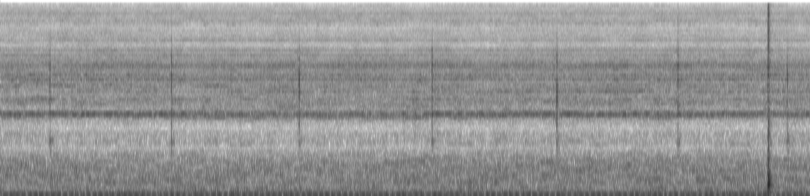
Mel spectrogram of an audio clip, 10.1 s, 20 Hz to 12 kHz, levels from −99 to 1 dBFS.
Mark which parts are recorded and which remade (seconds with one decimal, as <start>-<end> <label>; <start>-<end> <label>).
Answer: 0.0-10.1 remade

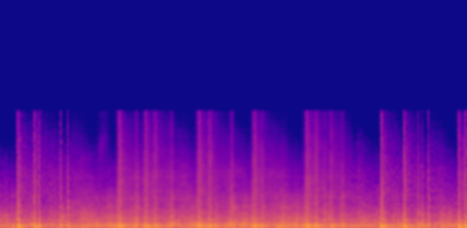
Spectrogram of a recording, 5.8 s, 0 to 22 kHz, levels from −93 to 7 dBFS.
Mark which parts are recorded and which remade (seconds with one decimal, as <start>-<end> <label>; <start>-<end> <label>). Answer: 0.0-0.9 recorded; 0.9-4.4 remade; 4.4-5.8 recorded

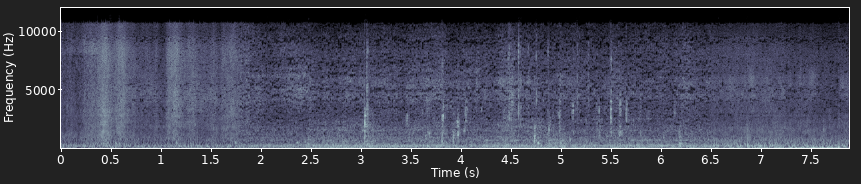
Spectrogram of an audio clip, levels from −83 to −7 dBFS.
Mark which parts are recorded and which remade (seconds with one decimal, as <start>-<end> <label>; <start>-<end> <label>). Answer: 0.0-1.8 remade; 1.8-6.5 recorded; 6.5-7.9 remade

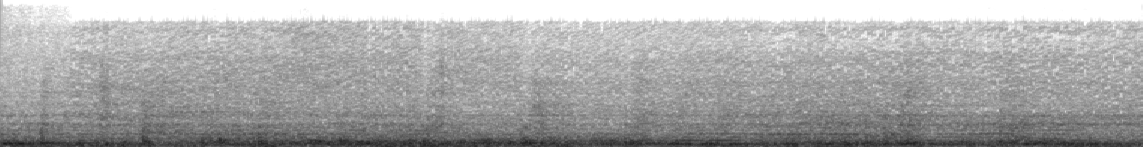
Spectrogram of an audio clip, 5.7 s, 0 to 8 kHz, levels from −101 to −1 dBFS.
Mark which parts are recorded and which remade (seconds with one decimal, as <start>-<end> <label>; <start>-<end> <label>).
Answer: 0.0-1.8 recorded; 1.8-4.3 remade; 4.3-5.7 recorded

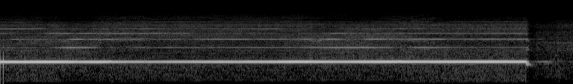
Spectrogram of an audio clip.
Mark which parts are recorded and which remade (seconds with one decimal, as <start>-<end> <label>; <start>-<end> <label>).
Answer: 0.0-1.1 remade; 1.1-1.5 recorded; 1.5-4.0 remade; 4.0-5.7 recorded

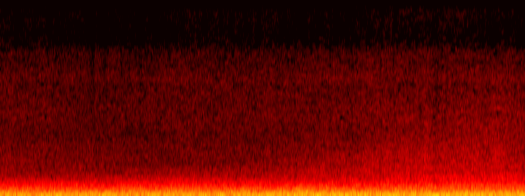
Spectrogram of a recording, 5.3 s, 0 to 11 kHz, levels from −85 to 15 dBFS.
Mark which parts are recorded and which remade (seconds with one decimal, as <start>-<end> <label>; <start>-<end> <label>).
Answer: 0.0-0.6 recorded; 0.6-1.2 remade; 1.2-5.3 recorded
